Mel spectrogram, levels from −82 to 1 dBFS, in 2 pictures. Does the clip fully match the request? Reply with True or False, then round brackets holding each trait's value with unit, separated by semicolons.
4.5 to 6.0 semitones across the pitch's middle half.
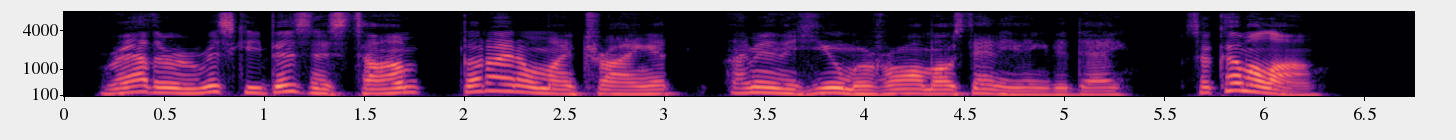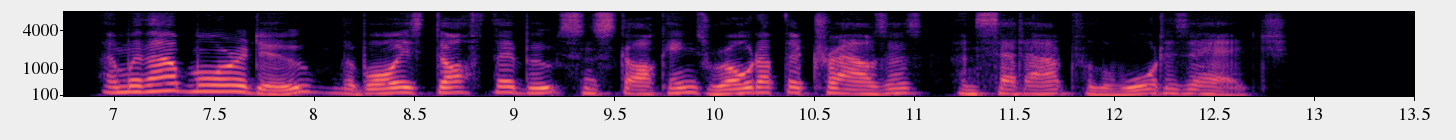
True (4.9 semitones)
